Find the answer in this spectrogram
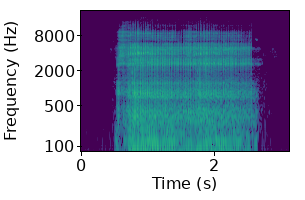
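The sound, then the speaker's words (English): A single drawn-out gentle snore from a woman fast asleep in bed, a raspy rumbling breath lasting about two seconds, with quiet before and after and no talking. “But when instead there came the sound of gentle snoring, they sat up in bed and looked across at her, only to find that she was fast asleep.”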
